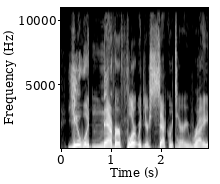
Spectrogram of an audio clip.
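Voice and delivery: mock-angry, pissed-off outburst. Recounting a woman coming home after a fight with the speaker's dad; imitating her pissed off. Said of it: "she came home pissed off".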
